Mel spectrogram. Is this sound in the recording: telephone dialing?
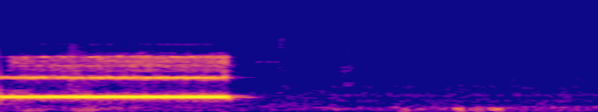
yes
